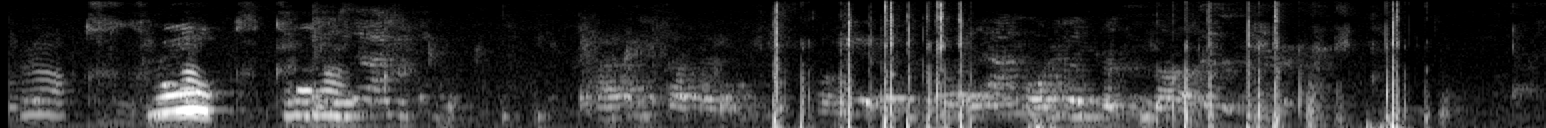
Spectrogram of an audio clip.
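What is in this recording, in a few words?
"clock", spoken word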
